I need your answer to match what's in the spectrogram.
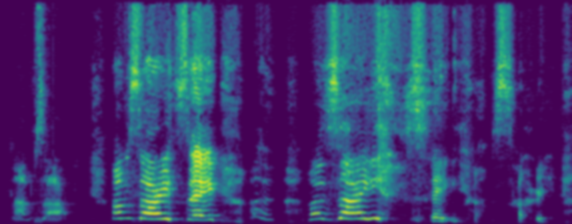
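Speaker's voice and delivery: laughing while speaking. Apologizing to the others after a shocking remark, laughing while talking. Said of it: "I don't mean to laugh".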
